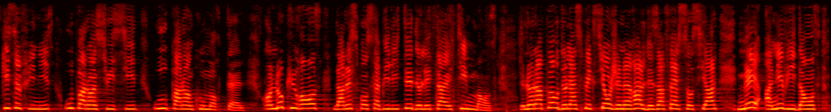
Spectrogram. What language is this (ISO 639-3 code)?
fra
